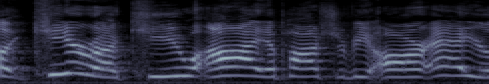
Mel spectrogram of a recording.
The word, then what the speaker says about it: Qi'ra: qi'ra, spelled Qi'ra, pronounced Qi'ra.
